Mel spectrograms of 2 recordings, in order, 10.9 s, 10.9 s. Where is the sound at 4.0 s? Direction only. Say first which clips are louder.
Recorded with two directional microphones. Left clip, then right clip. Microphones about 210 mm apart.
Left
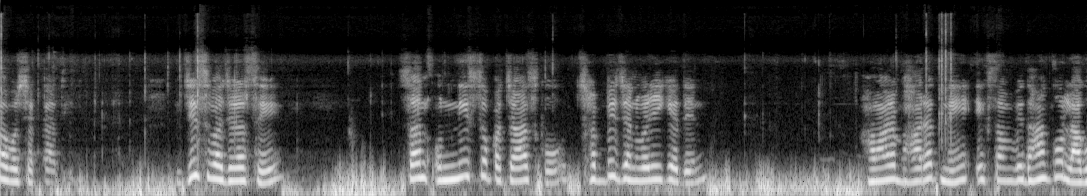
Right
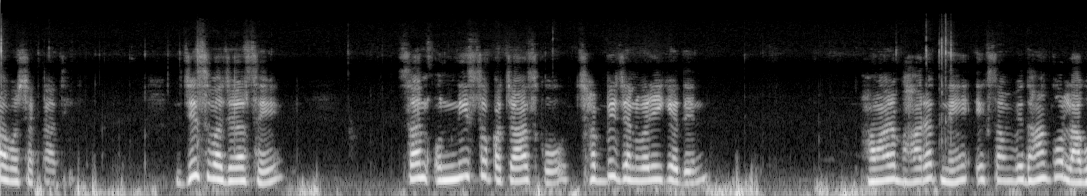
Even; 50° right (ahead or behind).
